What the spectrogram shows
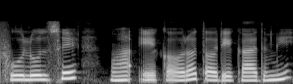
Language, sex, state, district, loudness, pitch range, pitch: Bhojpuri, female, Uttar Pradesh, Gorakhpur, -12 LUFS, 190-220 Hz, 205 Hz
